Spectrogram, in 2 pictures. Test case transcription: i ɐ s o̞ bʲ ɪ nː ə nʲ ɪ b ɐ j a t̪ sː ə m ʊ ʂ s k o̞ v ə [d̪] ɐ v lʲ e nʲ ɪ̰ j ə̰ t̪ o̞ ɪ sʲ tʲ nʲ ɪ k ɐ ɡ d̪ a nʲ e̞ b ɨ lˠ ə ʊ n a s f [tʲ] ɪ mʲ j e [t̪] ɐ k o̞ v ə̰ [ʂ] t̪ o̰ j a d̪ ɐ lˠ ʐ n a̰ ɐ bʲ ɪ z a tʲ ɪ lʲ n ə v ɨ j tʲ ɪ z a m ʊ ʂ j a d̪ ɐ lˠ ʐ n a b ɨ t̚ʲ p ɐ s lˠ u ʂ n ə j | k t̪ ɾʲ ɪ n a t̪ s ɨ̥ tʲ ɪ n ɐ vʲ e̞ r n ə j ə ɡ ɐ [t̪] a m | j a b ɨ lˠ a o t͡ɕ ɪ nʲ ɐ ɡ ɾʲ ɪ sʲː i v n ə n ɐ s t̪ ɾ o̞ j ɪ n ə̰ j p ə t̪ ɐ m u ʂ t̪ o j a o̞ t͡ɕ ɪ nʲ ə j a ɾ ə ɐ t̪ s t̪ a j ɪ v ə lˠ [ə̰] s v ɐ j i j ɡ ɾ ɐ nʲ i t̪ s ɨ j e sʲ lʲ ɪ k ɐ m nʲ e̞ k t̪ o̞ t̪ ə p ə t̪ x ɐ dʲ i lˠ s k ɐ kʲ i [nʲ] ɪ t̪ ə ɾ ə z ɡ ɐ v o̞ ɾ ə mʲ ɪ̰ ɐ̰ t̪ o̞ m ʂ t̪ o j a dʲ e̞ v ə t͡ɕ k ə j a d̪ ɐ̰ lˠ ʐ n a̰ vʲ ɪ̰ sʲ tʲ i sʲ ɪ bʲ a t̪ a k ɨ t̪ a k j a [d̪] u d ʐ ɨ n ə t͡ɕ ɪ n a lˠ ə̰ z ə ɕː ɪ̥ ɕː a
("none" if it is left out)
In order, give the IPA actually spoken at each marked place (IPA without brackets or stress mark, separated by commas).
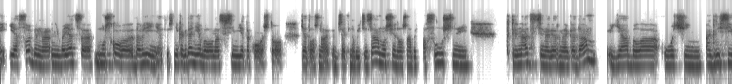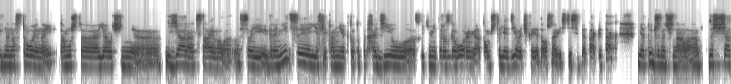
d̪, sʲ, t̪, ʂ, d̪, ə̰, mʲ, t̪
